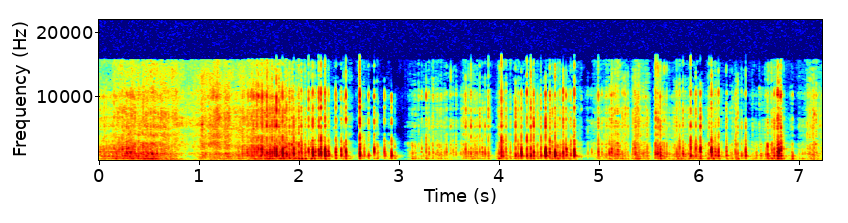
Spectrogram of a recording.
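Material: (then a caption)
Cardboard. Long nails scratch hard and slowly across the top of a hollow black textured cardboard gift tube. The result is a dry, raspy scraping in irregular bursts, with a hollow midrange body and little low end.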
